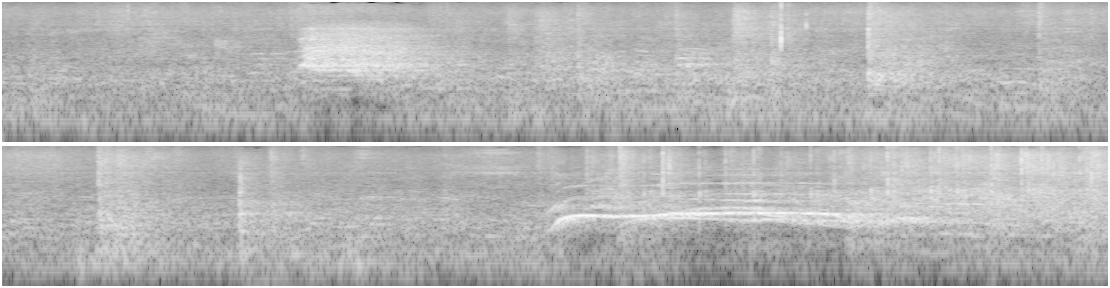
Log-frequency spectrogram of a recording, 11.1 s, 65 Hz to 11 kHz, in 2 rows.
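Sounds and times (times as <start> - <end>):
murmur of voices: 0.0 - 11.0.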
